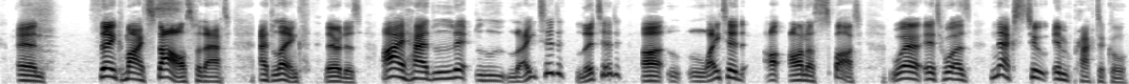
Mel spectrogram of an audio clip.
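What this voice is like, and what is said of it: Put-on British accent. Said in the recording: “I will fade into a British accent. That always happens.”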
